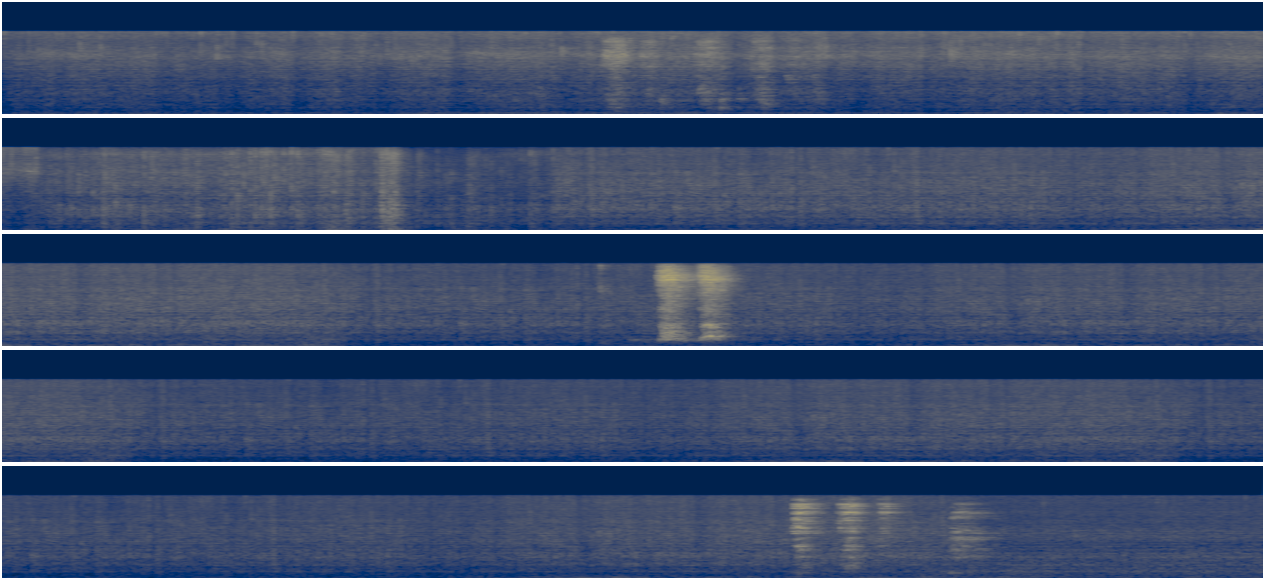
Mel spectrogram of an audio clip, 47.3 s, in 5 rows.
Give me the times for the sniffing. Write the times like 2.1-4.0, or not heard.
4.5-6.2, 23.4-24.4, 43.8-45.2.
